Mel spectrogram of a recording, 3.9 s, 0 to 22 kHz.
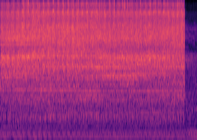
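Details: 2008 Nissan Rogue with P0300 random/multiple misfire code and check engine light on: uneven pulsing idle about four beats a second before cutting out, air intake moved during coil and spark checks; rough running from misfire.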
